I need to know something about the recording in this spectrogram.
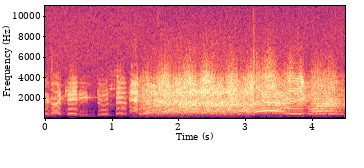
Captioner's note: applause and laughter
